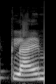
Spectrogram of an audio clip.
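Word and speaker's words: climb: अगला है क्लाइम यानी कि चढ़ना। यहाँ पे देखिए बी लेटर साइलेंट है। क्लाइम में जो लास्ट में बी लेटर आता है वो साइलेंट रहता है, केवल हम प्रोनाउंस करते हैं क्लाइम।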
